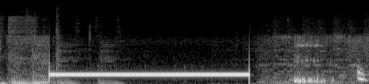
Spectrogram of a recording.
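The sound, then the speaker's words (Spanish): A steady, loud telephone dial tone as a phone call is being placed holds one unbroken mid-pitched note for about two seconds, then cuts off abruptly, followed by faint rustling and background noise. “se está marcando, no haga ruido.”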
